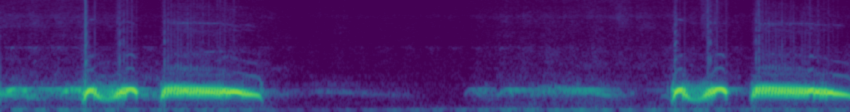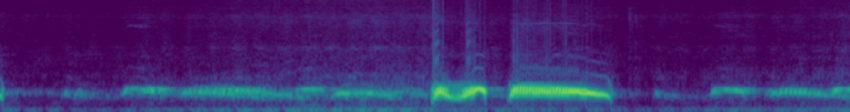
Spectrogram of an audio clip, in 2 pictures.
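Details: Spotted dove decoy calling to lure wild doves, giving loud low cooing phrases about three seconds apart, each a short burst then a long rough coo, with softer continuous cooing and a low hum between.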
